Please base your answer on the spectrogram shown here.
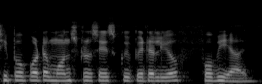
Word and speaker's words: Hippopotomonstrosesquippedaliophobia: স্ক্রিনে দেখতে পাচ্ছ একটা বড় ওয়ার্ড, এটা হলো হিপোপটোমনস্ট্রিও সেস্কুইপেডালিওফোবিয়া, ঠিক আছে।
